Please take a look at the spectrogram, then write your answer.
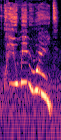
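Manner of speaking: squeaky, high mock outrage; incredulous. Labouring mother answering the nurse who said wait, incredulous. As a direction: throw it back in high disbelief.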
